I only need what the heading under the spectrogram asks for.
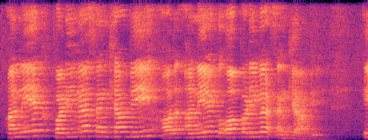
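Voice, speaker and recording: A male math teacher with a high, bright voice gives a classroom lesson, walking through each step at the board. He keeps stopping to ask whether everyone has understood. He is heard from some way off the mic in a very echoey room. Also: far from the mic. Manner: asks "samajh gaye?" again and again.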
